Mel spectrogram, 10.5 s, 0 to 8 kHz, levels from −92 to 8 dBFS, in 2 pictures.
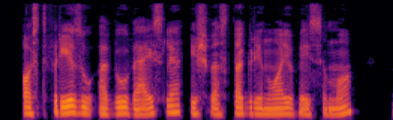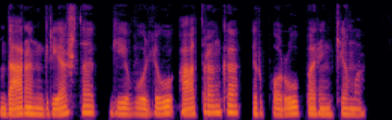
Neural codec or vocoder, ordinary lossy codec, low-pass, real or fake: none; AAC, 48 kbps; 7.2 kHz; real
